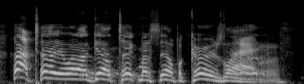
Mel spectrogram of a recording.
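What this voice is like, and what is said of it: Put-on Southern redneck accent. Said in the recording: “a Southern accent ... that's the default accent ... redneck”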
